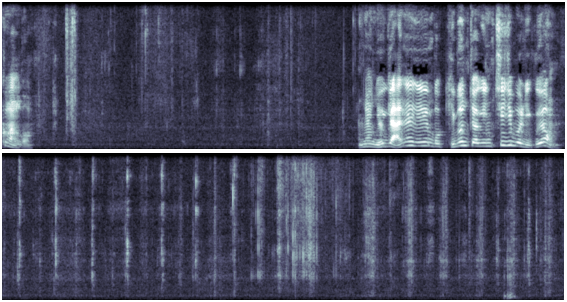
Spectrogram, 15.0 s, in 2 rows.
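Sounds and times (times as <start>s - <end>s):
crisp chewing crunches: 0.5s - 4.1s, 7.6s - 15.0s.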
